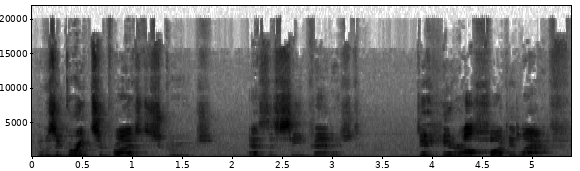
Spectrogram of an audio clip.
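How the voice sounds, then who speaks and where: Male narrator for literary storytelling; animated delivery, recorded in a roomy space away from the mic. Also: mid-range voice, measured pace. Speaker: storybook reader. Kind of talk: expressive dramatic literary narration. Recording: roomy, distant mic, faint background noise.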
